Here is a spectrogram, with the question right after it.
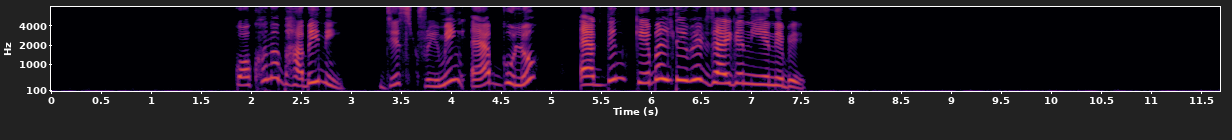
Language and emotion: Bengali, surprised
